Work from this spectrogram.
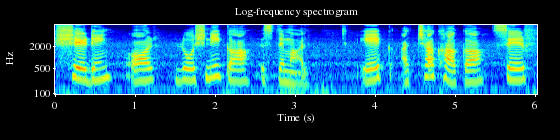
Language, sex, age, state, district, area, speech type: Urdu, female, 18-30, Delhi, North East Delhi, urban, spontaneous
